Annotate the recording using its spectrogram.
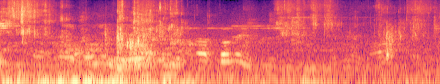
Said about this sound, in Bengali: কিন্তু পানিটা দেন মুখে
